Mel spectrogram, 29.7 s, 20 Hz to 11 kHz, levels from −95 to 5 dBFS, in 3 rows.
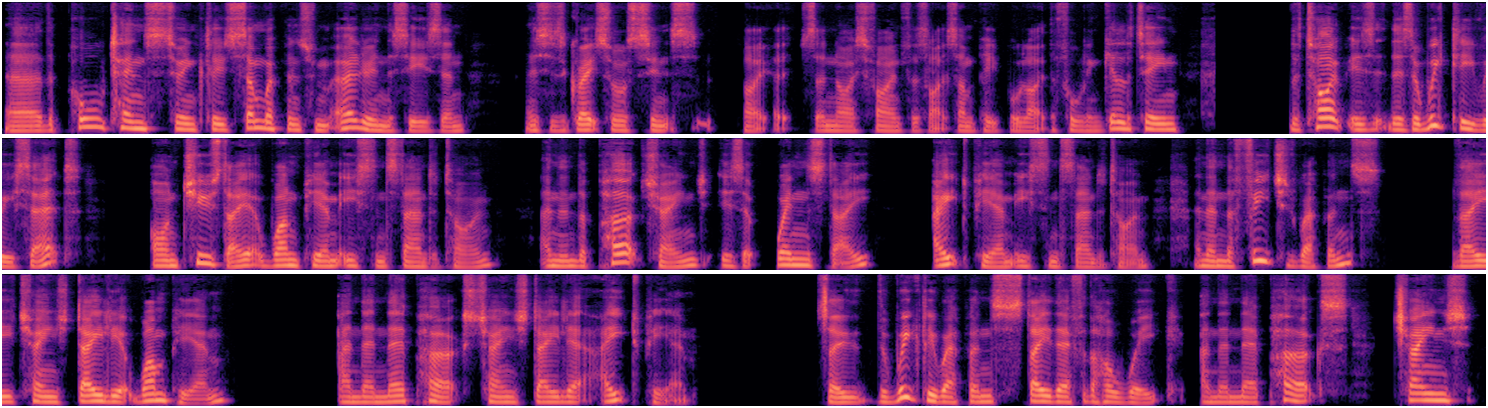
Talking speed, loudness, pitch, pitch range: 185 wpm, -22 LUFS, 135 Hz, 120-150 Hz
